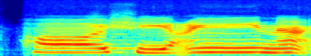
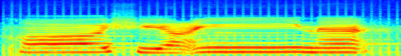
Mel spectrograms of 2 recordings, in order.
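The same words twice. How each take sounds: First: The first sound is a plain breathy h. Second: The first sound is a raspy throat sound. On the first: The speaker calls it wrong. "itu salah teman-teman" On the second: The speaker calls it right. "yang seharusnya dibacanya khosyi'ina"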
